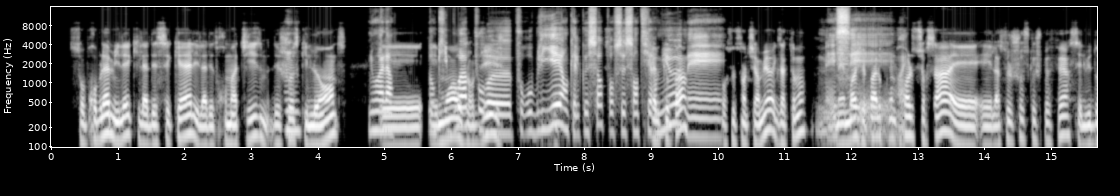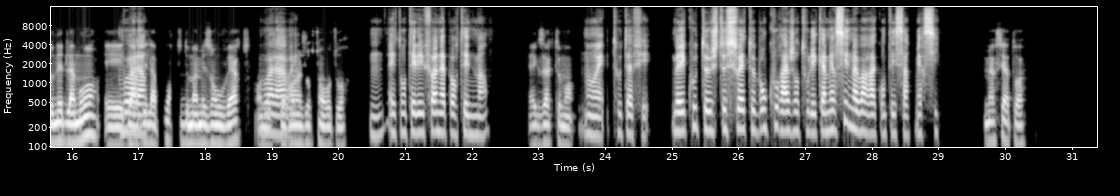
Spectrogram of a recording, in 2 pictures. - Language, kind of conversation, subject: French, podcast, Comment reconnaître ses torts et s’excuser sincèrement ?
- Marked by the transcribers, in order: tapping; other background noise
